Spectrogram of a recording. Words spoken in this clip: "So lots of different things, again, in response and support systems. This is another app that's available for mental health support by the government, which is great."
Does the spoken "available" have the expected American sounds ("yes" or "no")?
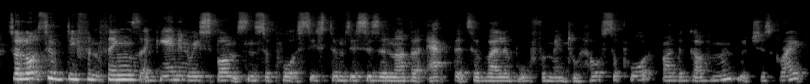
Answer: yes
